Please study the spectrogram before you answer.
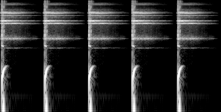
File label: Snow Ball Idle; Seer; GamigoNA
